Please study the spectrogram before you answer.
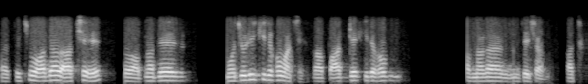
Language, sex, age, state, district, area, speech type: Bengali, male, 30-45, West Bengal, Purba Bardhaman, urban, conversation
